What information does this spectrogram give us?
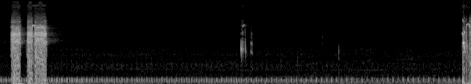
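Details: Black francolin (Francolinus francolinus), song.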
